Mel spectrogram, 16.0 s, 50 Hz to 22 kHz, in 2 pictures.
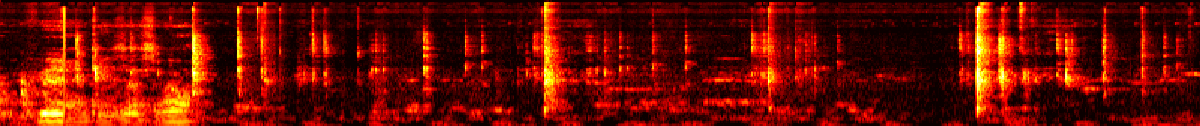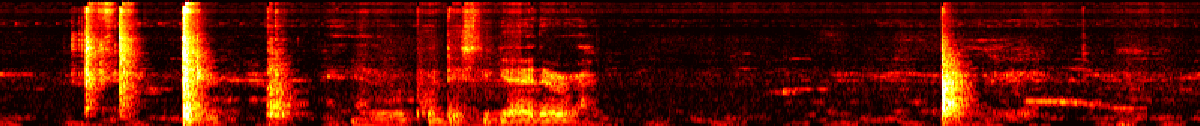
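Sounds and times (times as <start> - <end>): battery cells clicking together: 1.3 - 5.6, 6.4 - 9.0.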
